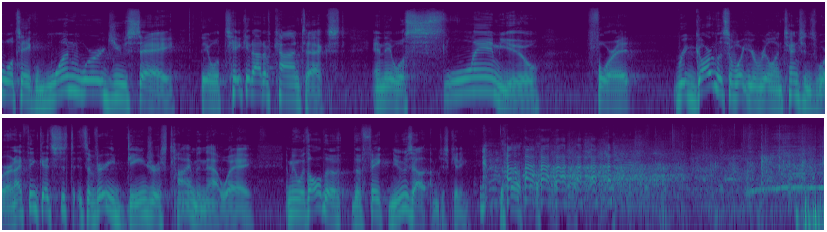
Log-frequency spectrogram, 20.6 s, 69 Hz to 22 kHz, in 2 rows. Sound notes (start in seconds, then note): 16.4 laughing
